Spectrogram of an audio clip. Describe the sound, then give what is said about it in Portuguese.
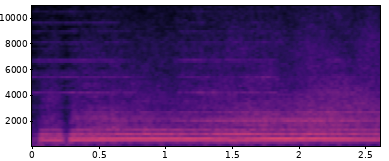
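A steam train's horn blares steadily with strong sustained tones over the rumble of the train on the rails, loud, with no voices. “E foi pelos trilhos do trem que Vital Brasil chegou com a família.”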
